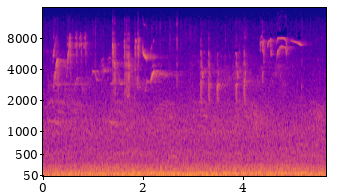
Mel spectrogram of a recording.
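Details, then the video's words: Song thrush song on a Sunday morning in April 2021, a run of bright, sharp whistled phrases, some slurred downward and some rapid ticking notes, over constant low background noise. "Śpiew drozda śpiewaka w niedzielny poranek"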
